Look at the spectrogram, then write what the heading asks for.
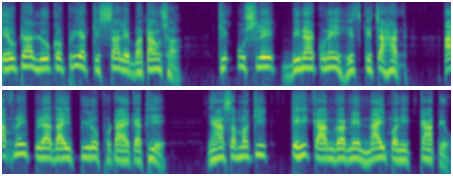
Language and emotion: Nepali, neutral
